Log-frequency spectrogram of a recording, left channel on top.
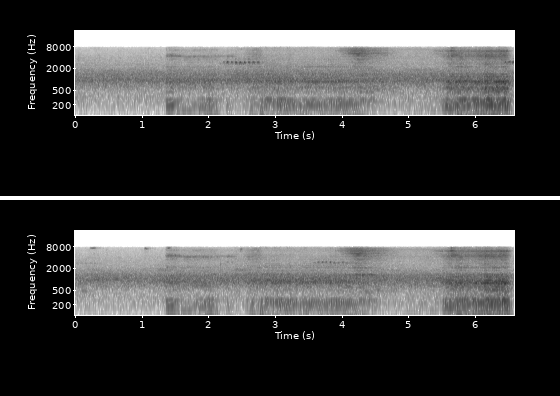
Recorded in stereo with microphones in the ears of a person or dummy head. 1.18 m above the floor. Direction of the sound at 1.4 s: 65° right (ahead or behind).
